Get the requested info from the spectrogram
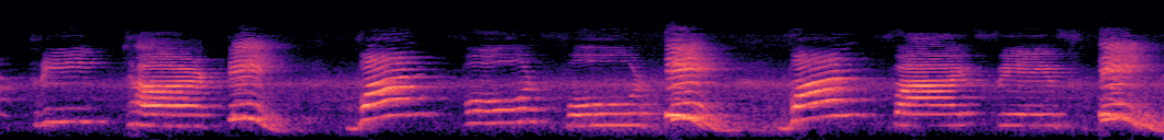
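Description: A high-pitched voice chants the numbers twelve to twenty in a sing-song, one syllable group about every second, spelling each number digit by digit and then naming it ("one, three, thirteen").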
